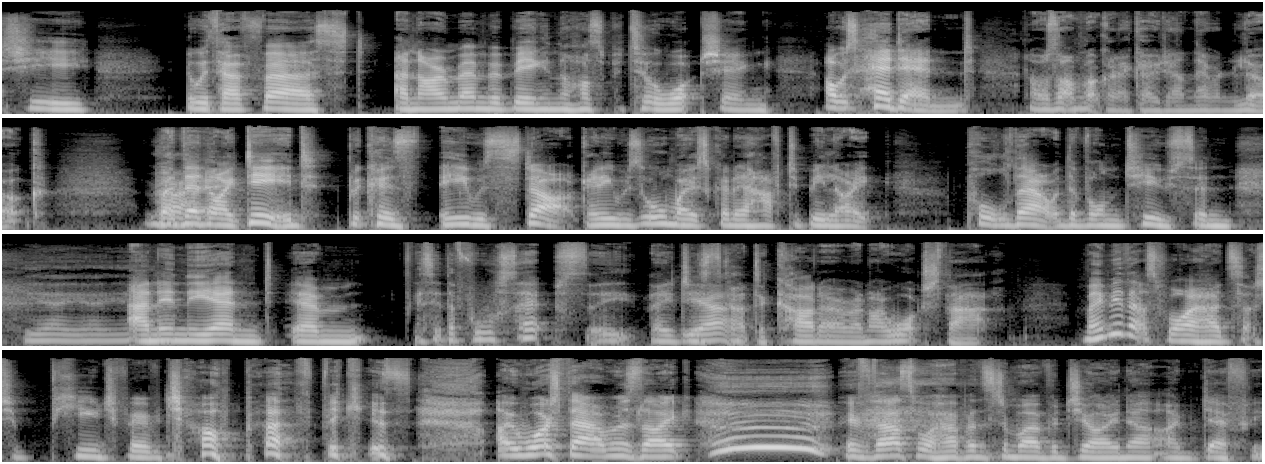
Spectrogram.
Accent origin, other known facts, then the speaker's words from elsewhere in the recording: Beckenham, London, United Kingdom; I grew up in Beckenham in Kent. It's borderline Southeast London, borderline Kent, because it's not proper Canterbury, Dover, Kent, but it's on the border of like Penge, Crystal Palace.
